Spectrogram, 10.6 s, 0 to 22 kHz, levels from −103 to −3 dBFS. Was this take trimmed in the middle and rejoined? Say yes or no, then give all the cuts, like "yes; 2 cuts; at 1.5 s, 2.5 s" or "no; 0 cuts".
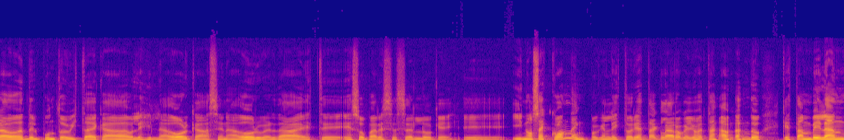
no; 0 cuts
